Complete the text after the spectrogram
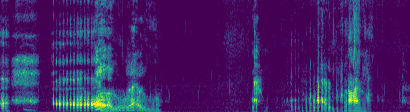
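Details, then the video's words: Small Chihuahua from Minneapolis growling: a rapid, pulsing, buzzy growl over about a second, a quiet pause, then two further shorter rattling growls rising and falling in pitch. "STAR WARS SOUND EFFECTS MAKER, CHIHUAHUA"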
